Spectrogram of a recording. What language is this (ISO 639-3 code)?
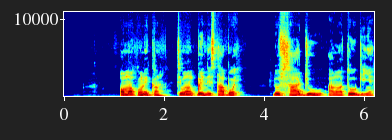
yor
